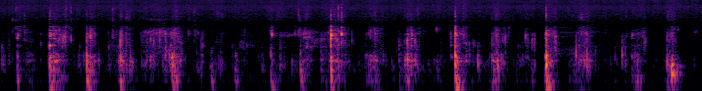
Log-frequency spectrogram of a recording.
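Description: Close-up eating sounds of rice and potato curry eaten by hand: irregular wet chewing and mouth smacking, several sounds a second, with squelching as fingers mix rice and curry on a steel plate.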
